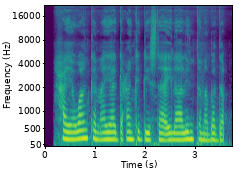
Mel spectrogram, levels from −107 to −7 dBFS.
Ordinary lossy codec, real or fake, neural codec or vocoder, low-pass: none; real; none; none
